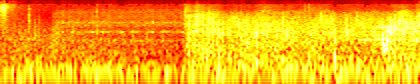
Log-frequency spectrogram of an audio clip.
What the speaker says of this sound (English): Fire the howitzer. Oh, we just hit something.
